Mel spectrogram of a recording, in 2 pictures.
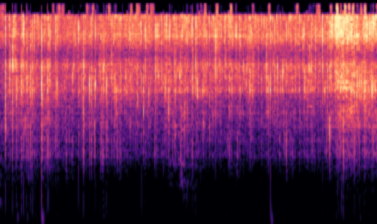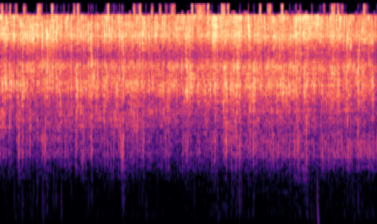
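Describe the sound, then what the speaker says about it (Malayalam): Mustard seeds crackle and pop steadily in hot oil while tempering coconut chutney, a dense continuous sizzle with sharp scattered snaps, close and fairly loud. "കടുവ് പൊട്ടിക്കഴിഞ്ഞു"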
